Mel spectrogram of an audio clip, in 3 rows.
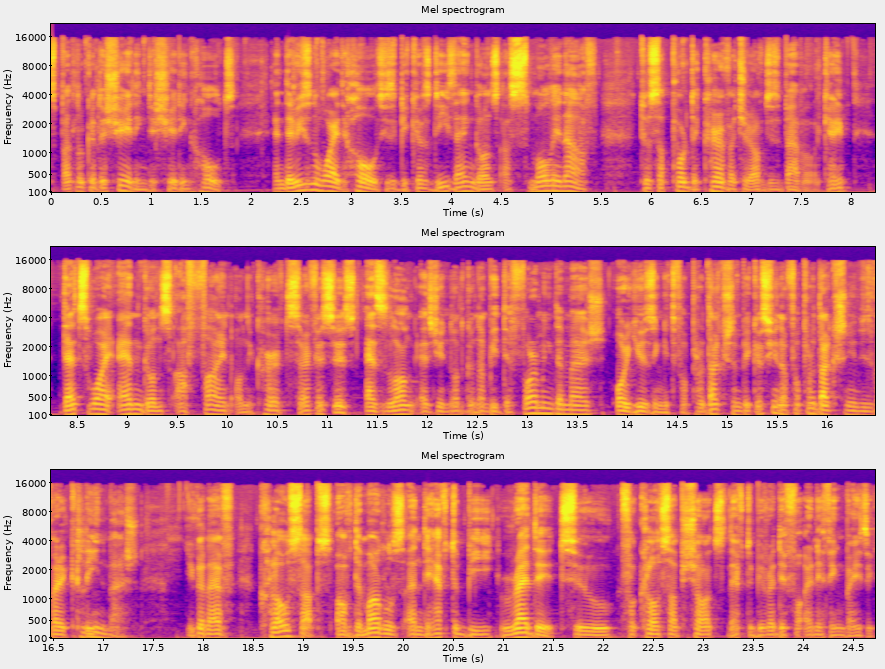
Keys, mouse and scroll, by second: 0.3 middle click, 0.9 middle click, 1.1 Tab, 2.2 shift+middle click, 2.8 middle click, 3.3 right click, 3.8-5.6 middle drag, 7.4-15.2 middle drag, 7.7 Tab, 15.6-17.9 shift+middle drag.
